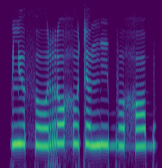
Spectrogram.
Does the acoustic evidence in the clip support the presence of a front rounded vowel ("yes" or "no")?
no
